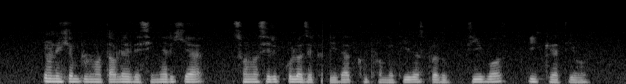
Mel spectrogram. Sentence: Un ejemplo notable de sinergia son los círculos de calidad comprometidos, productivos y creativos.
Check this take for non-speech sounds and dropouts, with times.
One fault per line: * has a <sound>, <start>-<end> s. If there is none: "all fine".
* has a dropout, 3.2-3.3 s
